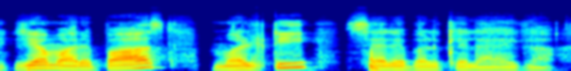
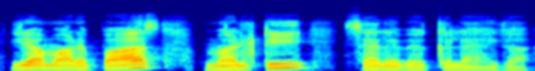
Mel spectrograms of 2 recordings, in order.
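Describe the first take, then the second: No difference in how they are said.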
